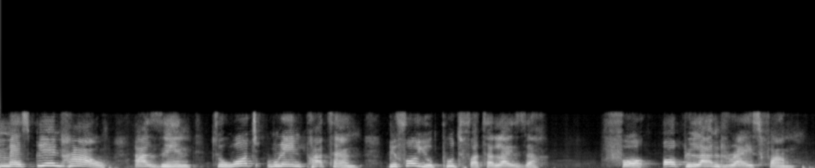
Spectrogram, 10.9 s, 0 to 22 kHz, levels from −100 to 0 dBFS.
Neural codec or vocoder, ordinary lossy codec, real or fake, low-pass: codec, 16 kHz, 4 kbps, FreqCodec, smaller model; none; fake; 7.2 kHz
